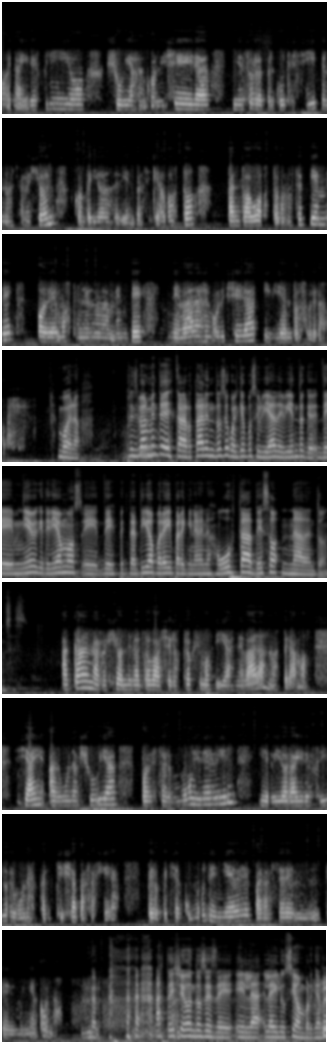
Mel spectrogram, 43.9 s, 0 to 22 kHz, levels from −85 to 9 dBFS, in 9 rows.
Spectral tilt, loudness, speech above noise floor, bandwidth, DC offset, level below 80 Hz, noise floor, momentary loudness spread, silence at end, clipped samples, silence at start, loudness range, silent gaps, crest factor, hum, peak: -4 dB/octave; -26 LUFS; 30 dB; 16 kHz; under 0.1%; -48 dBFS; -56 dBFS; 13 LU; 0 s; under 0.1%; 0 s; 6 LU; none; 20 dB; none; -6 dBFS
